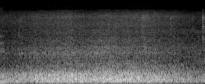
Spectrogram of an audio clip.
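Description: Hot-air balloon's propane burner firing to gain height: a loud, steady rush of noise that eases slightly near the end.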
